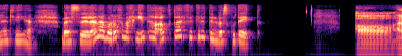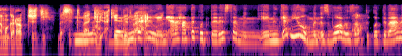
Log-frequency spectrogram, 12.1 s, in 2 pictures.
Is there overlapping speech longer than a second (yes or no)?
yes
